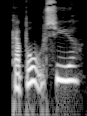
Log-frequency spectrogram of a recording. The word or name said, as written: karbolsyre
